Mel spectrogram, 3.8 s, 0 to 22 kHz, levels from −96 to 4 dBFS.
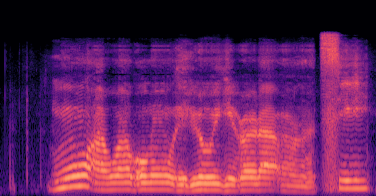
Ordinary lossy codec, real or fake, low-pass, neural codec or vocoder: none; fake; 10.8 kHz; codec, 24 kHz, 0.9 kbps, WavTokenizer, medium music audio release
